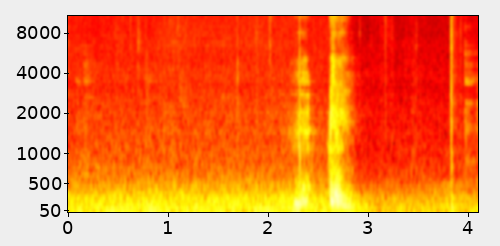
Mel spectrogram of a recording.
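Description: Keys tap on a computer keyboard.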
